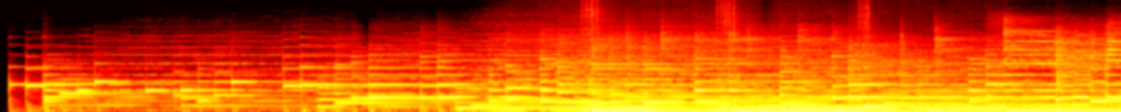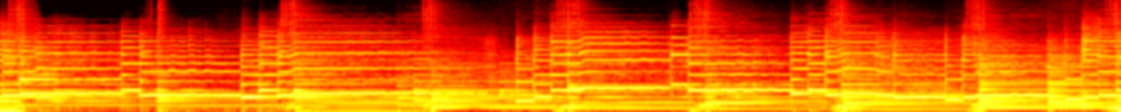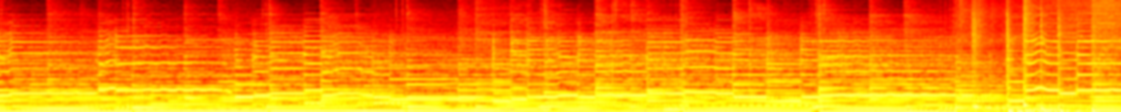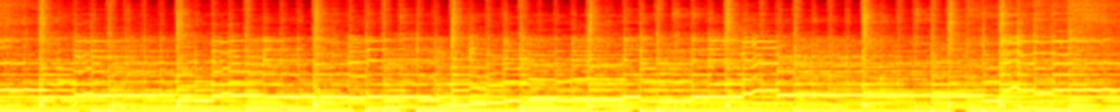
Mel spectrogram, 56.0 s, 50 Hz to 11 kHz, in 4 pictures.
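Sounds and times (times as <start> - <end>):
guitar melody in instrumental social media music: 0.0 - 56.0
piano in instrumental social media music: 0.0 - 56.0
drums in instrumental social media music: 39.9 - 56.0.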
